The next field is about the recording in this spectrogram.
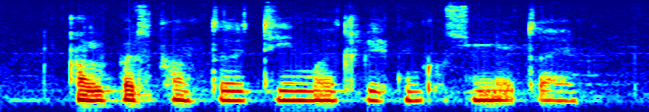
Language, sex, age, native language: Icelandic, male, 12, Icelandic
